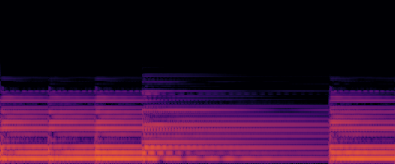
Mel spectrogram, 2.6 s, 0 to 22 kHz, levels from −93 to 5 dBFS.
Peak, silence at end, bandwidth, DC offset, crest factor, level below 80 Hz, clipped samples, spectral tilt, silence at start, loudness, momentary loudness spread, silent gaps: -20 dBFS; 0 s; 3.2 kHz; under 0.1%; 14 dB; -68 dBFS; under 0.1%; -10.5 dB/octave; 0 s; -35 LUFS; 14 LU; none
